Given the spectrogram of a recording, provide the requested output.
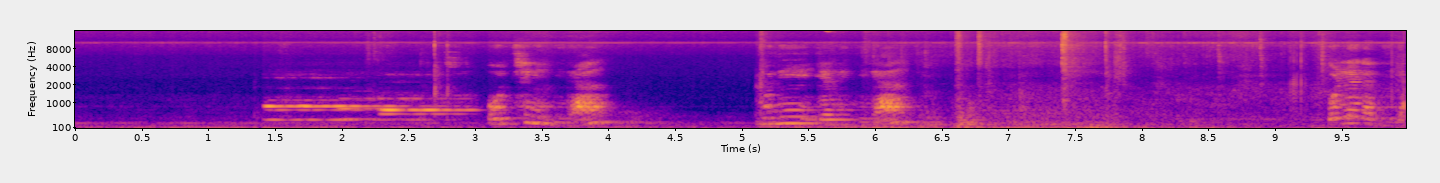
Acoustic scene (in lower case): elevator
